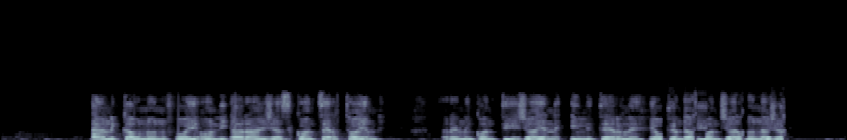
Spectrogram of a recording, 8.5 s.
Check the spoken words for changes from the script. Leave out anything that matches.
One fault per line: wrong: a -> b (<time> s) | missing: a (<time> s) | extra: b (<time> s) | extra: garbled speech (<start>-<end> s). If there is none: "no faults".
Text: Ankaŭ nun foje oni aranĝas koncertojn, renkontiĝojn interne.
extra: garbled speech (6.5-7.9 s)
